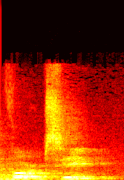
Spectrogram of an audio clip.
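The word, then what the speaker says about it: Vorpsi: and let's see the last name of bessem verbsi that's to say verbsi Let me spell it v-o-r-p-s-i verbs is related to the word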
